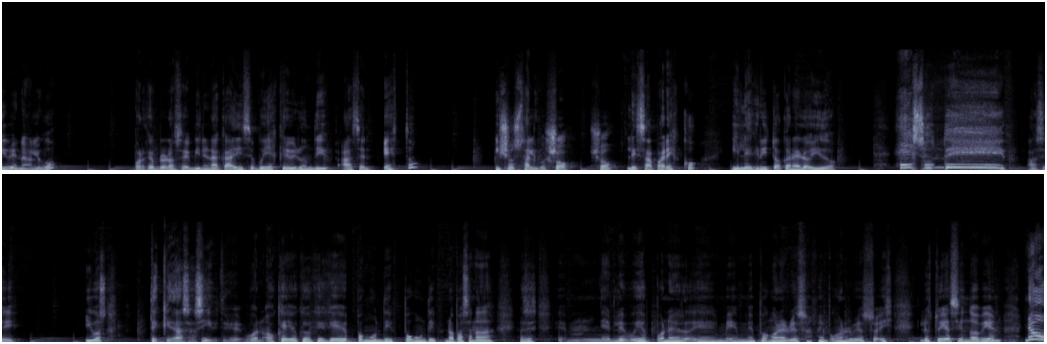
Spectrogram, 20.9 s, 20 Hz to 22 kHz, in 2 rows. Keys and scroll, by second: 0.3 Return, 4.2 Left, 11.2 i, 14.0 v, 17.3 \, 18.4 BackSpace, 18.5 /.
